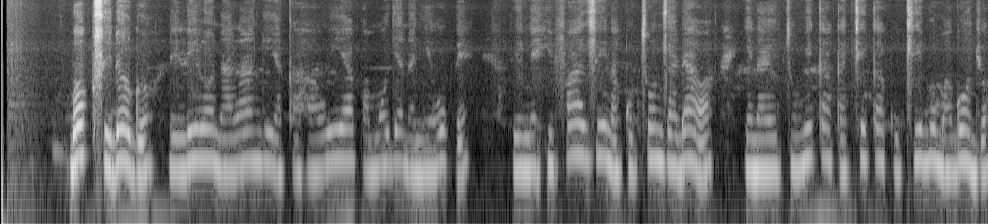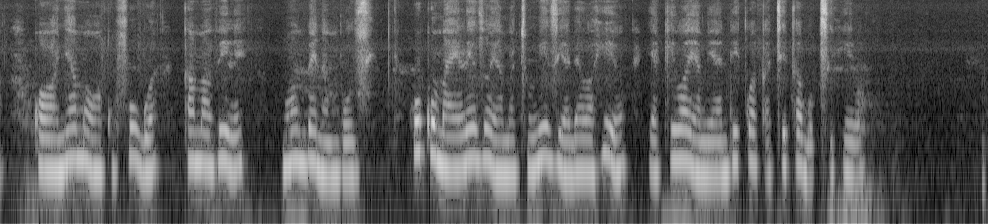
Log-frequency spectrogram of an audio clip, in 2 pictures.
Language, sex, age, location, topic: Swahili, female, 25-35, Dar es Salaam, agriculture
